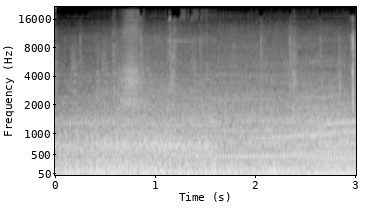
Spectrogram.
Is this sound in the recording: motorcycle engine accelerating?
yes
